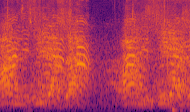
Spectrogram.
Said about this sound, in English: On São Paulo's Paulista Avenue, crowds chanted Brazil's independence hymn, to free the homeland or to die for Brazil.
